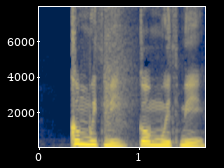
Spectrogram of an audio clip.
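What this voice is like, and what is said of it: Lindsay Lohan's fake Syrian accent. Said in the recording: “Lindsay Lohan ... Let me put on a fake Syrian accent. ... Her voice from that haunts me.”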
